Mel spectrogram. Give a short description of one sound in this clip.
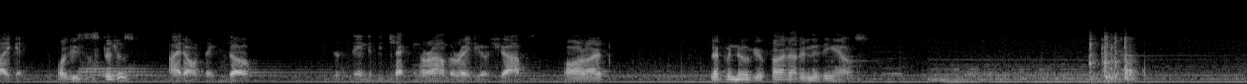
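A second man answers into a telephone.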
